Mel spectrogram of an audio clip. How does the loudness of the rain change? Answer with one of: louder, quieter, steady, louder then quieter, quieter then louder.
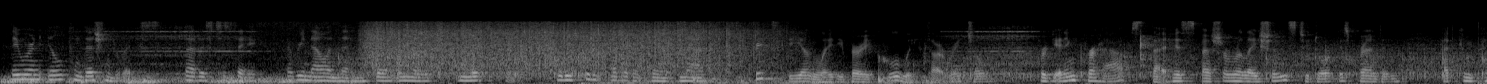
steady.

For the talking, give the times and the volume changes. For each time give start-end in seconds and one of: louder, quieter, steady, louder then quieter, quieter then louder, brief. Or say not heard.
0.1-14.8 steady.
